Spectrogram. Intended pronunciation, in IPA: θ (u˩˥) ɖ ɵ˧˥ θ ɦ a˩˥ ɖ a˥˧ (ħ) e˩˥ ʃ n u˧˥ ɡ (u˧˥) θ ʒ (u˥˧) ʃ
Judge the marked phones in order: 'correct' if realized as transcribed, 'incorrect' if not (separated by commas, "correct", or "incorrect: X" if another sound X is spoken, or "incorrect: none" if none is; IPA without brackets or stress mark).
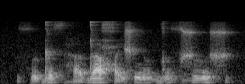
correct, correct, correct, correct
